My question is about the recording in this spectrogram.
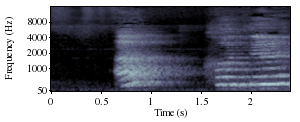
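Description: A woman's short, breathy gasp about half a second in, fading over most of a second. Near the end her voice starts a held, steady-pitched vocal sound.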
